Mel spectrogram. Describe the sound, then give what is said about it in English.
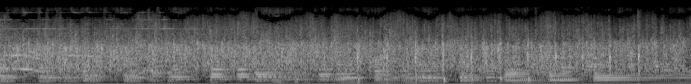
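A studio audience applauds steadily and loudly for several seconds, a dense wash of clapping with a musical tone underneath. The applause never tapers off. “It sounds like a great audience. Yes, really. They'll applaud anything, right?”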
